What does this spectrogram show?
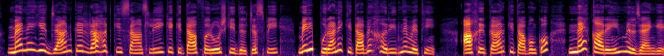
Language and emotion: Urdu, happy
